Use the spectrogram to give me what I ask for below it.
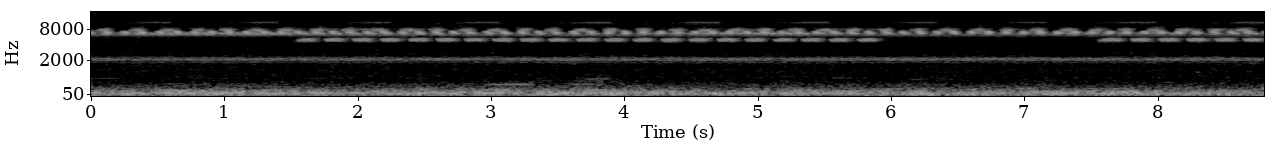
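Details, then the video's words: Rural crickets at night, one keeping up an unbroken high beaded trill while another, a little lower, trills steadily for about four seconds, falls silent, then resumes near the end. A constant faint hum and low rumble lie beneath. "Listening to Cricket Sound"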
